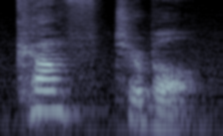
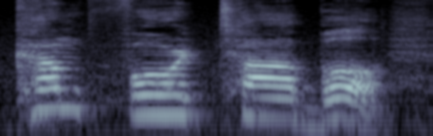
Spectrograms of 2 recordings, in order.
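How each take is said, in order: First: The word is shortened, with a syllable dropped. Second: Every syllable is pronounced as it is spelled. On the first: The speaker calls it right. "We almost always say comfortable" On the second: The speaker calls it wrong. "If you check a dictionary, ... But nobody says that"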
